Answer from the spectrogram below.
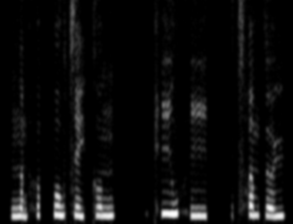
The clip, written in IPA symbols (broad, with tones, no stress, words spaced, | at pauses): ŋɐ˨˩nhʊ˥k̚ po˨˧wt͡se˨˩j kʊ˨ŋ | kʰiː˥whiː˨p̚ | t͡sʰɐ˧mt̪ɵ˨˧ɥ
